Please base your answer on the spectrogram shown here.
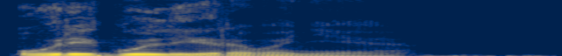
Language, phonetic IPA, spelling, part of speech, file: Russian, [ʊrʲɪɡʊˈlʲirəvənʲɪje], урегулирование, noun, Ru-урегулирование.ogg
- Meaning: settlement (the state of being settled)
